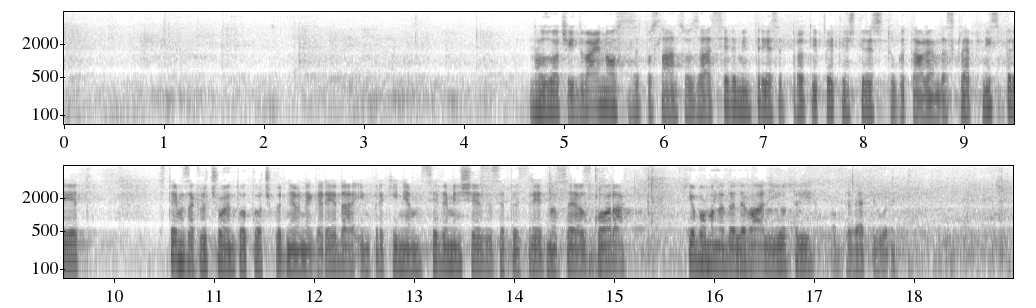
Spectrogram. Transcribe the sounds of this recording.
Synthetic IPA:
nawzoːt͡ʃiɣd̪ʋaːinoːsənɛsɛt̪̚pɔslaːnt̪sɔwzaseːd̪ɛmint̪ɾid̪ɛsɛt̪̚pɾoːt̪ipeːt̪inʃt̪iɾd̪ɛsɛ̥t̪uɡɔt̪aːwlʲjand̪asklɛpnispɾɛjeːt̪ | st̪eːmzaklʲut͡ʃuːjɛmt̪oːt̪oːt͡ʃkɔd̪neːwnɛɡaɾeːd̪aʔinpɾɛkiːnjamseːd̪ɛminʃeːzd̪ɛsɛt̪ɔizɾeːd̪nɔsɛjɔzbɔːɾakijɔbomɔnad̪aljɛʋaːlijuːt̪ɾi | ɔbd̪ɛʋɛːt̪iuːɾi

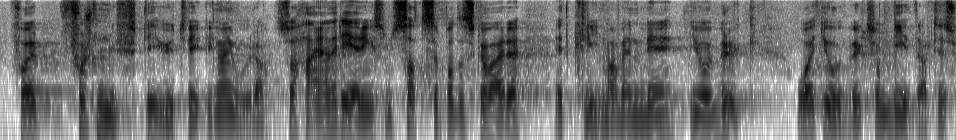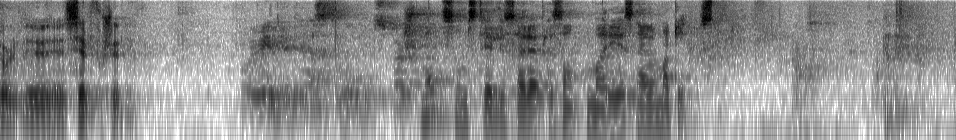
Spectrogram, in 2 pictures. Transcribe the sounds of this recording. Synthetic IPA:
fɔɾfɔʂɳʉft̪ɪʔʉːt̪ʰʋɪklɪŋɑjuːɾɑsɔhæːɾæɾɛnɾɛjeːɾɪŋsɔmsɑt̪səpɔɑt̪d̪ɛskɑlʋæːɾəɛt̪kʰliːmɑʋɛnlɪjuːɾbɾʉːkɔɛt̪juːɾbɾʉːksɔmbiːd̪ɾɑːʈʰɪløsɛlfɔʂʏ̰nʔɪ̰ŋ | moːlsɔmst̪ɪlːəsæɾɛpʰɾəst̪ɛnt̪n̩mɑɾiːəsnæʋəmɑʈʰḭːnəsn̩

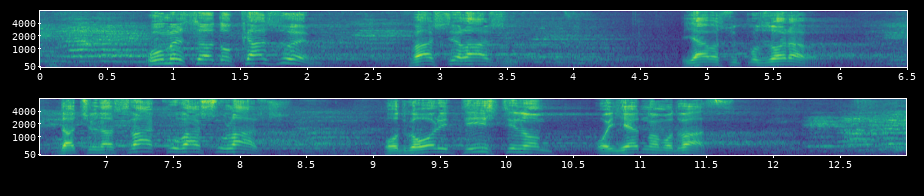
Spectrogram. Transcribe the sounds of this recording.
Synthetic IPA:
umest̪od̪ad̪o̞kazujemʋaʃelˠaːʒḭ | jaːʋasupo̞zo̞ɾaʋa̰md̪at͡ɕunasʋakuʋaʃulaːʒ | od̪ɡo̞ʋoɾit̪iist̪ino̞m | o̞jed̪no̞mo̞d̪ʋa̰ːs

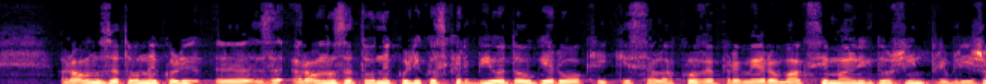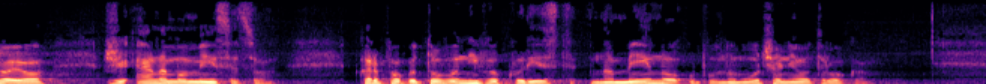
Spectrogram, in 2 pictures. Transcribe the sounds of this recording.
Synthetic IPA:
ɾawnɔo | ɾawnɔzat̪oːnɛkolikɔskəɾbijɔd̪ɔwɡiɾoːkʰikisɛlaxkoːʋəpɾimeːɾumaksimaːlniɣd̪ɔwʒinpɾibliːʒajɔ | ʒeʔɛːnɛmumeːsɛt̪sukaɾpaɡɔt̪ɔːʋɔniʋəkɔɾist̪nameːnuʔupɔwnɔmoːt͡ʃɛnjaɔt̪ɾoːka

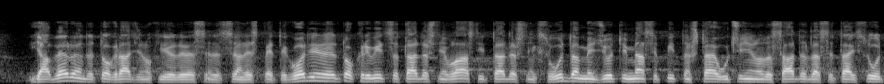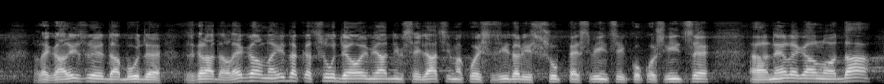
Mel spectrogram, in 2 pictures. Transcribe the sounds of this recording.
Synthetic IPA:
jaːʋje̞ɾuje̞md̪ajet̪o̞ɡɾaːd͡ʑanoxiʎad̪ud̪esesoseamd̪ese̥t̪̚peːt̪eɡo̞d̪ined̪ajet̪o̞ːkɾiʋit̪sat̪ad̪aʃɲeʋlˠaːst̪iːt̪ad̪aʃɲeɡsuːd̪ame̞d͡ʑut̪imjaːse̞piːt̪amʃt̪ajeut͡ʃiɲenod̪osad̪ad̪ase̞t̪aːjsuːd̪ | le̞ɡalizuje̞d̪abud̪e̞ | zɡɾaːd̪aleɡalnaid̪akad̪suːd̪eo̞ʋimjad̪nimseʎaːt̪simako̞jisuziːd̪aliʃupesʋiːnt̪seikokoʃint̪se | neleɡalˠnod̪a

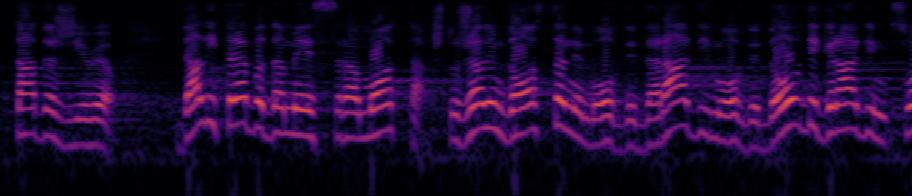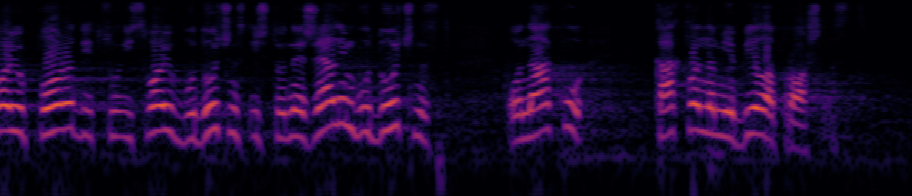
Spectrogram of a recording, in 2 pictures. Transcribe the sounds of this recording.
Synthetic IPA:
t̪ad̪aʒiːʋeo̰ | d̪alit̪ɾɛbad̪ameesɾamo̞t̪a̰ʃt̪o̞ʒelimd̪ao̞st̪ane̞mo̞ːʋd̪e̞d̪aɾaːd̪imo̞ːʋd̪e̞d̪aoːʋd̪e̞ɡɾaːd̪imsʋo̞jupo̞ɾo̞d̪it̪suisʋo̞jubud̪uːt͡ɕnost̪iʃt̪o̞neʒelimbud̪uːt͡ɕno̞st̪ | o̞nakʋu | kakʋanamje̞biːlˠapɾo̞ʃlˠo̰st̪

